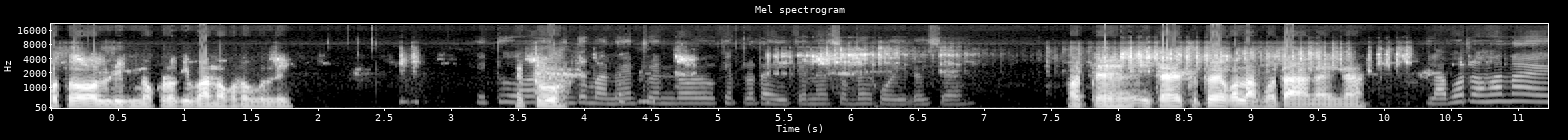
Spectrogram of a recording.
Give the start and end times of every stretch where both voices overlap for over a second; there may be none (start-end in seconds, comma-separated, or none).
none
